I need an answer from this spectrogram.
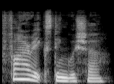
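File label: "fire extinguisher", British English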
